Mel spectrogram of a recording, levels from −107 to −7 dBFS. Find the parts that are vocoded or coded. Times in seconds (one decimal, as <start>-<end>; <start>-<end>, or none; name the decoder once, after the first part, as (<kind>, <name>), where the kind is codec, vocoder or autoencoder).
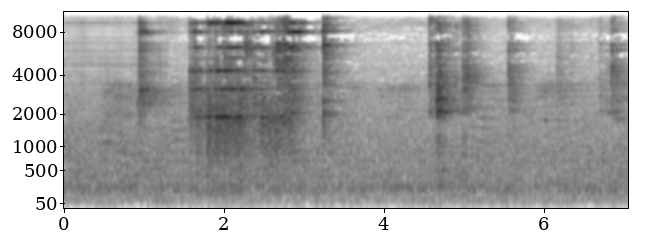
0.0-1.3 (autoencoder, DAC-VAE)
